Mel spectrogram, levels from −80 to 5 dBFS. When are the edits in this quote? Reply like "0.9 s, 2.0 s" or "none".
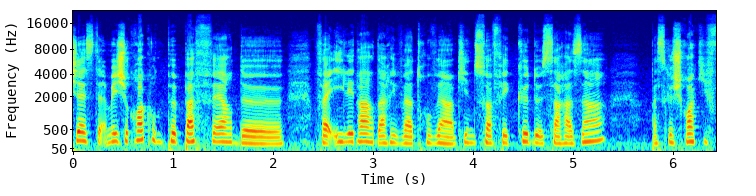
2.8 s, 3.8 s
